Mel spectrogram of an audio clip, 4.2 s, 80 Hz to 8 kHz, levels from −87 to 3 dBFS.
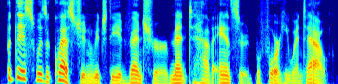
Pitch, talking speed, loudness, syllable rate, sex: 135 Hz, 225 wpm, -20 LUFS, 6.0 syllables/s, female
